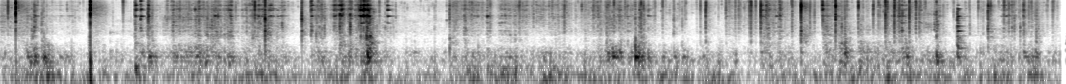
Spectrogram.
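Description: Metal tongs scrape and clink against a grill.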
